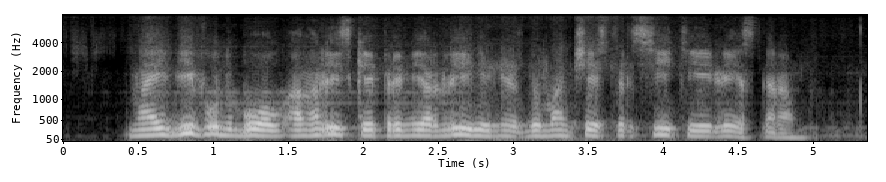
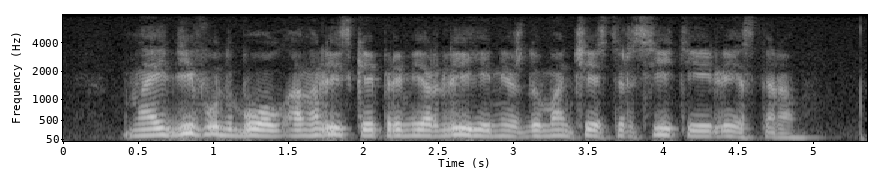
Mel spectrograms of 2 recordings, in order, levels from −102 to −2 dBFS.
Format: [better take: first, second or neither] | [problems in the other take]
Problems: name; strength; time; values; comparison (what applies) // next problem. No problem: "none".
second | noise reduction (neural separator model SepFormer DNS4)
